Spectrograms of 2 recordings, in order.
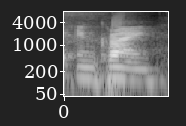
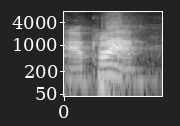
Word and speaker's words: Nkran: Of course, we know that white people can't pronounce anything correctly, so they'll hear Nkrang, and they'll say Accra.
